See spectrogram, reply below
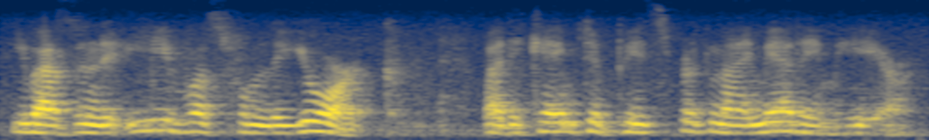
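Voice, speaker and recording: An elderly woman reminisces in an interview, halting and repeating phrases for emphasis. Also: lowish voice. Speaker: oral history interviewee. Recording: dull, lo-fi tape with faint noise.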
